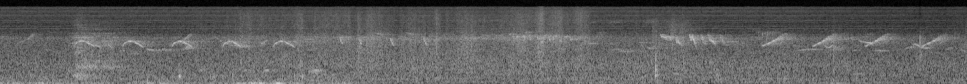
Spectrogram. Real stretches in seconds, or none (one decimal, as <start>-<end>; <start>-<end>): 0.0-9.7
